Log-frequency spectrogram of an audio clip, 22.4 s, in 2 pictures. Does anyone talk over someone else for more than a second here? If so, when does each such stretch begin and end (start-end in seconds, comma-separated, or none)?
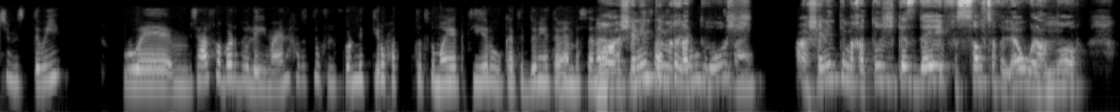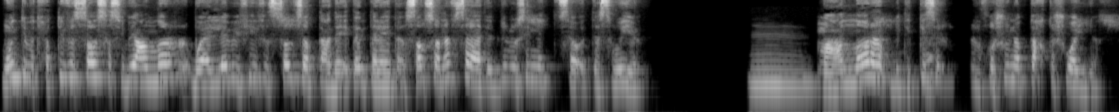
5.9-7.5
